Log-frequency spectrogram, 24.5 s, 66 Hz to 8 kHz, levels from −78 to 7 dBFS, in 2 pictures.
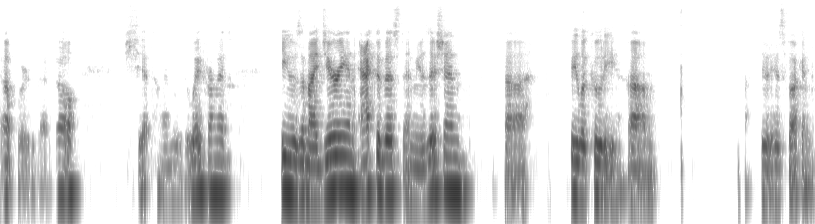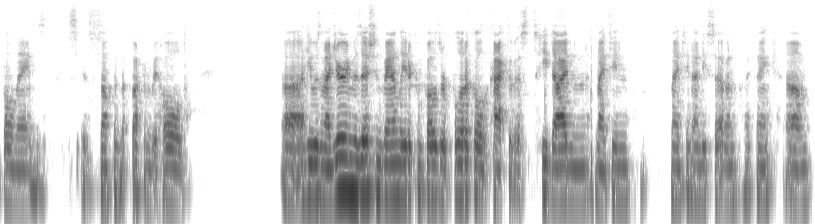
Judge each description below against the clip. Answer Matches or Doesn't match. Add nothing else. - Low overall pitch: Matches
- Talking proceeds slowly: Matches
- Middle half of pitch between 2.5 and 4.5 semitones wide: Matches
